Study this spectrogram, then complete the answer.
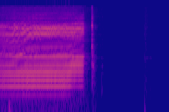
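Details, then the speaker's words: Noise sniffer plugged directly into a wall outlet, before the Panamax line conditioner: a coarse electrical buzz for about a second, then a few clicks, as the sniffer turns noise on the AC power line into audible static. "this device which is known as a noise sniffer it picks up any noise on an AC line and turns it into audible static so first we'll try it out right directly in the box you can hear how noisy the AC power is"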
